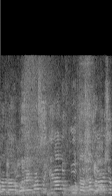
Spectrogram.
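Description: Several people talking over one another, with overlapping voices throughout.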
